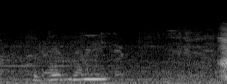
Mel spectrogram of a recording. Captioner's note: breathing heavily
